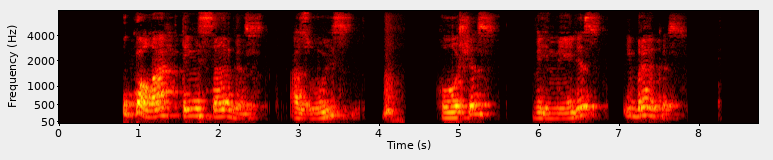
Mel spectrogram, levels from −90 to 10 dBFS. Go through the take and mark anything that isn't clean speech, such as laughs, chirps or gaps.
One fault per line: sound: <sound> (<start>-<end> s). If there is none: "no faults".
sound: whoosh (4.0-4.4 s)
